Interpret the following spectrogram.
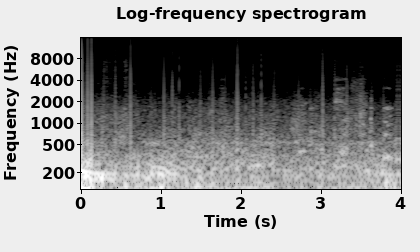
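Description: Low rumbling outdoor noise of wind on the microphone and distant traffic, opening with a sharp thump, with a few light clicks scattered through.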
